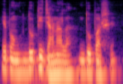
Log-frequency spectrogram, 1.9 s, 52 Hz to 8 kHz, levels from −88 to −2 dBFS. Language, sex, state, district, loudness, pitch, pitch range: Bengali, male, West Bengal, Darjeeling, -17 LUFS, 110 Hz, 100-115 Hz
